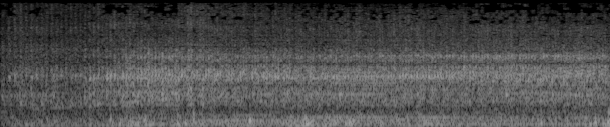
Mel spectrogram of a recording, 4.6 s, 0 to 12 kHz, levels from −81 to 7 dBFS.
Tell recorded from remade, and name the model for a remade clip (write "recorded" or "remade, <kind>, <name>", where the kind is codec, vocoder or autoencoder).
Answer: recorded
